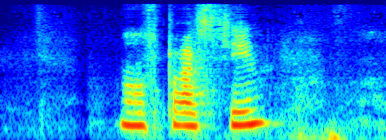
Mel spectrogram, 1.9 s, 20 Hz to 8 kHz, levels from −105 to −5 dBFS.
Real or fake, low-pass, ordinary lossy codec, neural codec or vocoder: fake; none; none; codec, 16 kHz, 1.1 kbps, Voila-Tokenizer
